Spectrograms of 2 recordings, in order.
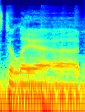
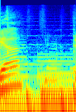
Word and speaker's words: D'Elia: Mostly it was the Chris D'Elia 9.5 minute. – You refuse to say his name correctly. – D'Elia? – It's D'Elia.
